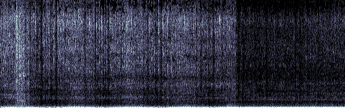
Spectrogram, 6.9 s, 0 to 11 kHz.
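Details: Car sat a long time and was out of fuel; after refuelling and fuel rail pressure reached 55–60 PSI, it started. Strong steady rumble with a couple of gentle blips, firing clean with no misses; running properly again. Still needs coolant, tune, vacuum lines.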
